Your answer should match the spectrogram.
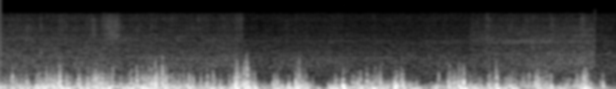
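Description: Wind buffeting a phone's microphone: an uneven low rumble that gusts up and dips.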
